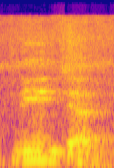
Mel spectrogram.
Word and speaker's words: nature: तो इसका प्रोनाउंसिएशन क्या हो रहा है, उच्चारण, नेचर। मतलब टी को हमने क्या पढ़ा, च पढ़ा।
